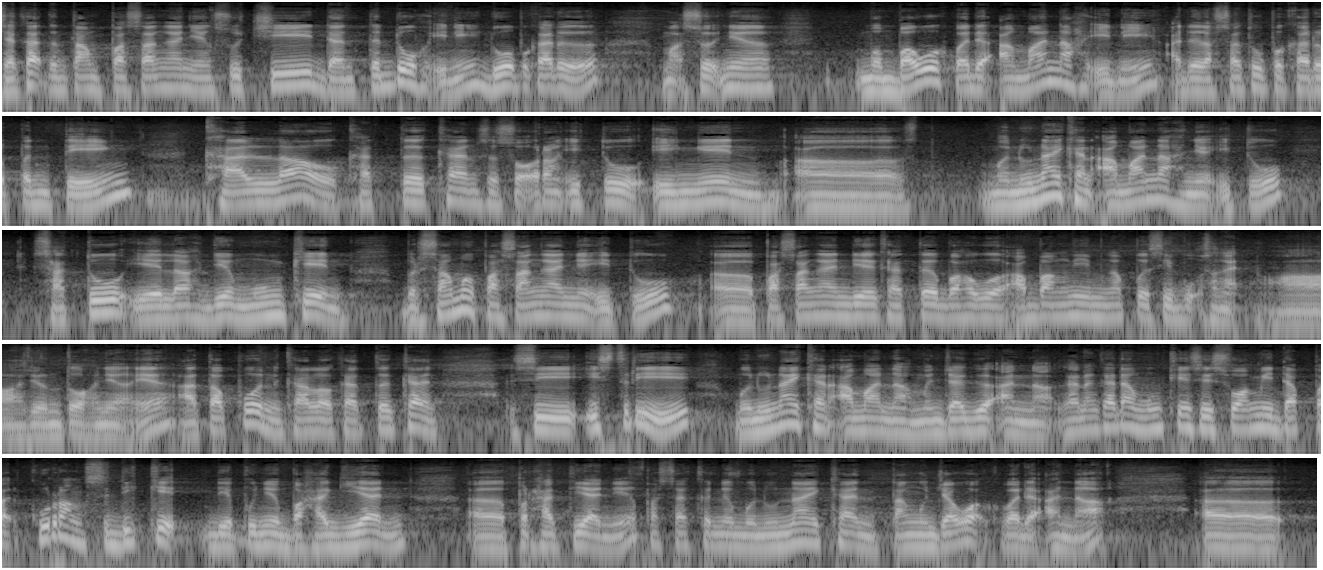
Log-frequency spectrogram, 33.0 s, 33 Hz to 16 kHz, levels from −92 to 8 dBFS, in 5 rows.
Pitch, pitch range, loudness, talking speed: 120 Hz, 105-130 Hz, -24 LUFS, 140 wpm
